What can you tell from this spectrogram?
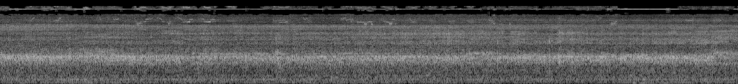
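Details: Dental scaling to remove heavy (giant) tartar: continuous high-pitched squealing hiss with water spray; ultrasonic dental scaler in use.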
